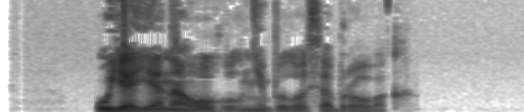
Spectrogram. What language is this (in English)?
Belarusian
